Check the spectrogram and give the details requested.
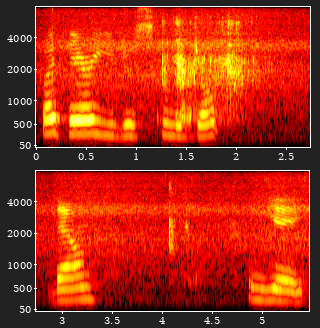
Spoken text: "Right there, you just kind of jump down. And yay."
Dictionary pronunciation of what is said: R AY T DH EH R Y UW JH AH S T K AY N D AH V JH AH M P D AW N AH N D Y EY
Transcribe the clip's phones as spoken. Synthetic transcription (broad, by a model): R AY T DH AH R Y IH JH AH S K AY N D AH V JH AH M P D AW N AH N Y EY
